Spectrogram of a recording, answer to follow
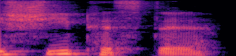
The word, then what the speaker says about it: Skipiste: Next word is die Skipiste. Die Skipiste. The plural is die Skipisten. Die Skipisten. Make sure that you're pronouncing S-K-I, not as ski, like in English, but she has kind of the SCH sound.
